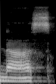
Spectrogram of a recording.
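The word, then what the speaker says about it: الناس: দেখেন এখানে লেখা রয়েছে নুন নুন আলিফ জবর নাসিন জের সি অর্থাৎ নাসি উচ্চারণ কি হবে অবশ্যই আপনারা জানেন যে নাসি হবে তো এখানে আমি নাস কেন পড়েছি একটা প্রশ্ন আসতে পারে দেখেন আমি এখানে যে অফকো করেছি অর্থাৎ আমি স্টপ করেছি থেমেছি ওই থামার জন্য আপনি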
